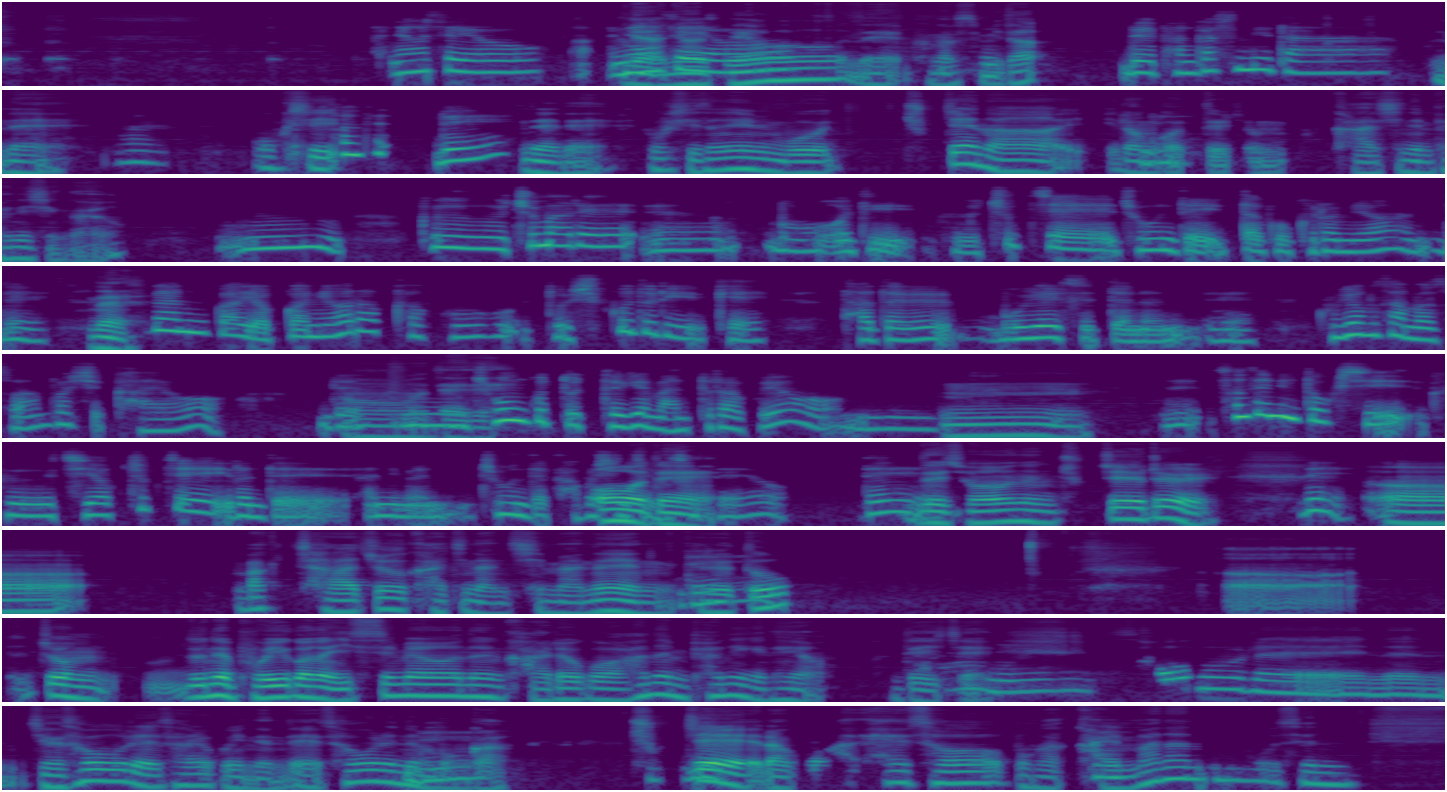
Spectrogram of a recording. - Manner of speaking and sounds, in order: tapping; other background noise
- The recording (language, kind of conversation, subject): Korean, unstructured, 어떤 축제나 명절이 가장 기억에 남으세요?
